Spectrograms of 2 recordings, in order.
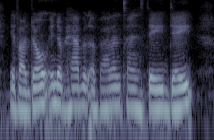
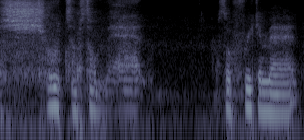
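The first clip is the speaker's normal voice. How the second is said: muttered under her breath, much softer; quiet grumble; 13 dB quieter, slower than usual. Real, not acted. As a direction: grumble it to yourself, annoyed but hushed.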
